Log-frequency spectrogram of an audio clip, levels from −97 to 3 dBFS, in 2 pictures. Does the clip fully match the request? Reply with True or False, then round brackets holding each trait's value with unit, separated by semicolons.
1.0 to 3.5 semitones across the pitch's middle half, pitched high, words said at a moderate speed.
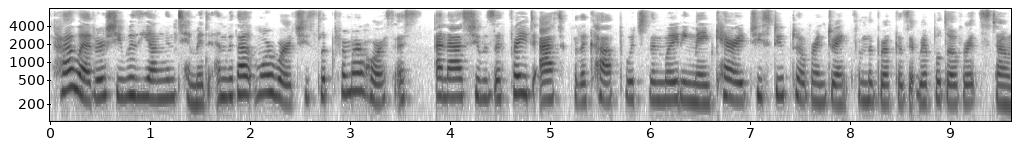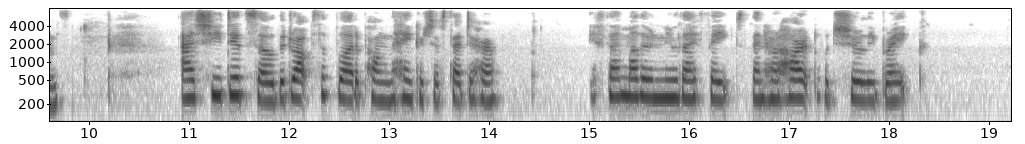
False (2.6 semitones; 250 Hz; 220 wpm)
